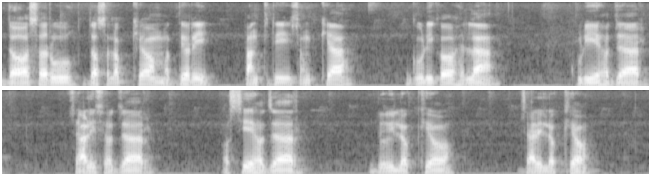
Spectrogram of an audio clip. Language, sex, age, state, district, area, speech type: Odia, male, 60+, Odisha, Kandhamal, rural, spontaneous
